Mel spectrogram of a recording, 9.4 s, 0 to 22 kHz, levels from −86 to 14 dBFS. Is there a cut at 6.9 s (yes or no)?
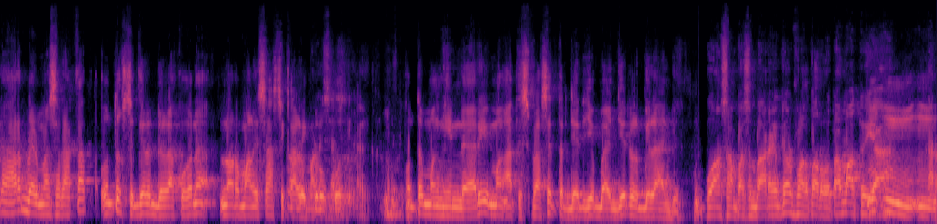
yes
